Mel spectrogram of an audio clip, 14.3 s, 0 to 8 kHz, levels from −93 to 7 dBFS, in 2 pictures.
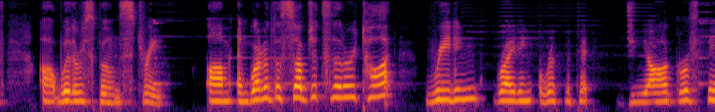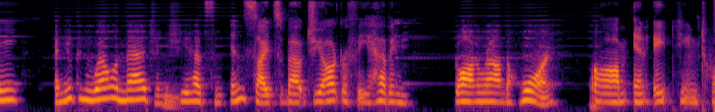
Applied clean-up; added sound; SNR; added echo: neural mask model DeepFilterNet 3.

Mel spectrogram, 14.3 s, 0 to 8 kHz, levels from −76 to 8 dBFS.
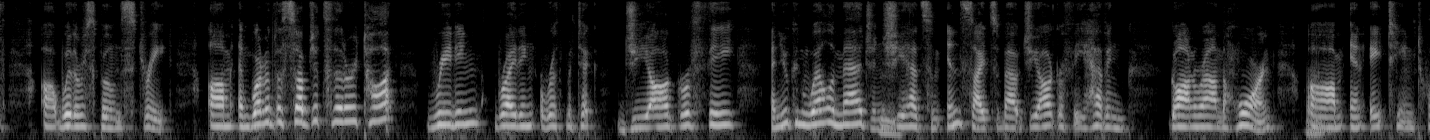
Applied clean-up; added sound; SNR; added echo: none; none; none; none.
